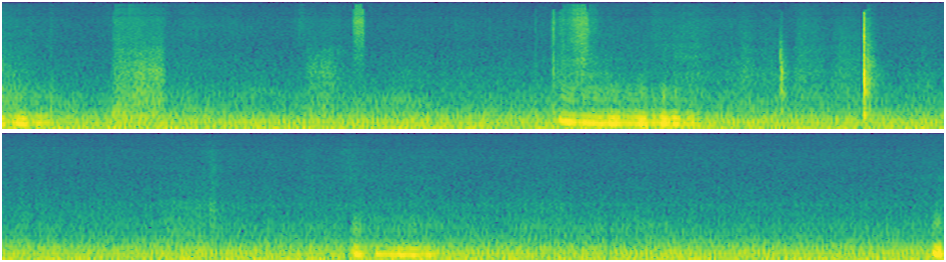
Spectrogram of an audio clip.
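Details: Ivy, a pet cat, snoring while asleep indoors: soft nasal breaths with a slight downward whine, roughly every four seconds, over a steady low electrical hum.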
